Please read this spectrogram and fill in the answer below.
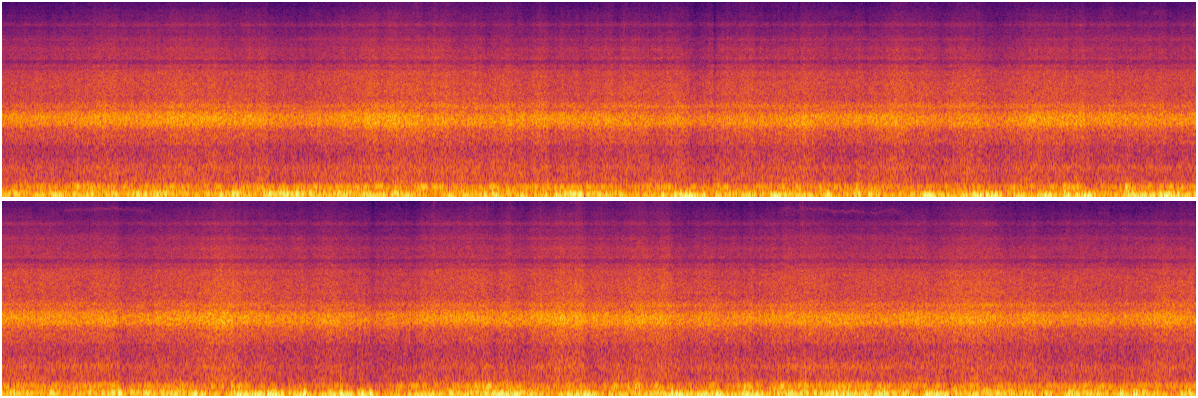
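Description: Steady rushing wind buffeting the microphone with low rumbling gusts, over a constant hiss of skis gliding and carving on hard-packed snow during a downhill ski run.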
